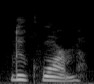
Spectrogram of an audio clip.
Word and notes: lukewarm: American English

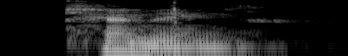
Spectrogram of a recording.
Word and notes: kenning: British English

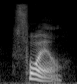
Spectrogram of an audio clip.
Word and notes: foil: American English

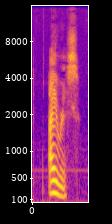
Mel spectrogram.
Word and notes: iris: American English

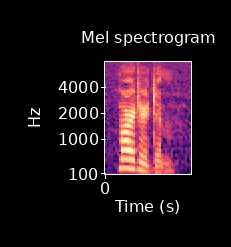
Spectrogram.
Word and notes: martyrdom: American English

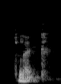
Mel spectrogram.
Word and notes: fleck: British English

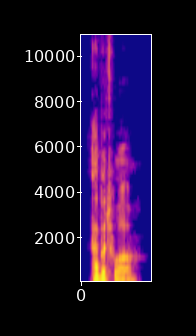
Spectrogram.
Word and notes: abattoir: Australian English

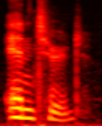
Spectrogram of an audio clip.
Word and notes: entered: American English

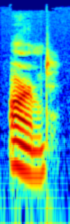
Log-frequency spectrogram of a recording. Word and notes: armed: American English

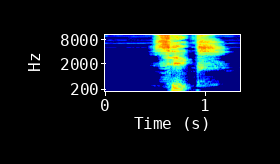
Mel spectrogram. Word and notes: six: Australian English

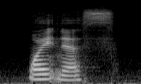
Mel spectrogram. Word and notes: whiteness: American English

